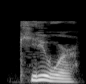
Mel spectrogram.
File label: "Cure", English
